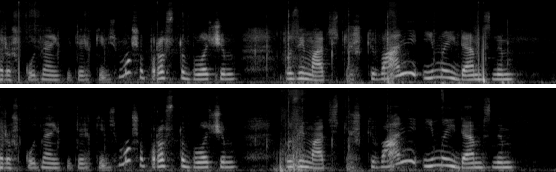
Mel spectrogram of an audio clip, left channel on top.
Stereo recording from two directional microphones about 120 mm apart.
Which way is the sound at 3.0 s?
5° right (ahead or behind).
